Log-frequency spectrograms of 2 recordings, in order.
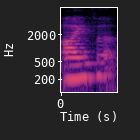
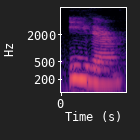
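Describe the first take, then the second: First: It is said with a British pronunciation. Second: It is said with an American pronunciation. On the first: "in British English, we pronounce it either or neither" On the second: "in American English, they pronounce it neither and either"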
